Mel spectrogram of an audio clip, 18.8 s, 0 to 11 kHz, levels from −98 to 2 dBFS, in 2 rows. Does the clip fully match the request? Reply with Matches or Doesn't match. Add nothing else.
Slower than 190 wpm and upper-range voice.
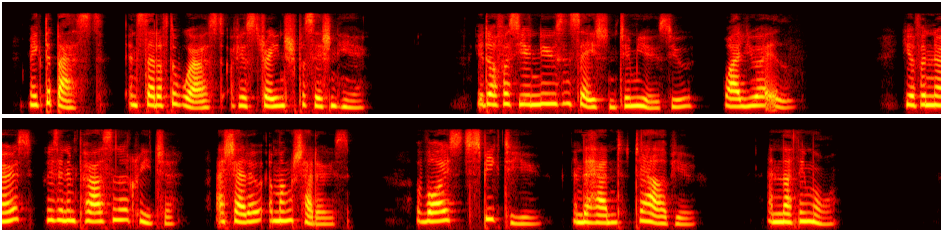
Matches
